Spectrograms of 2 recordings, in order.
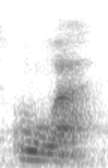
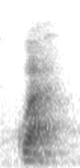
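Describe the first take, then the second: First: The sounds are split into two syllables. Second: The sounds are joined into one syllable. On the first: The speaker calls it wrong. "no es qua" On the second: The speaker calls it right. "en una única sílaba, en un único sonido"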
